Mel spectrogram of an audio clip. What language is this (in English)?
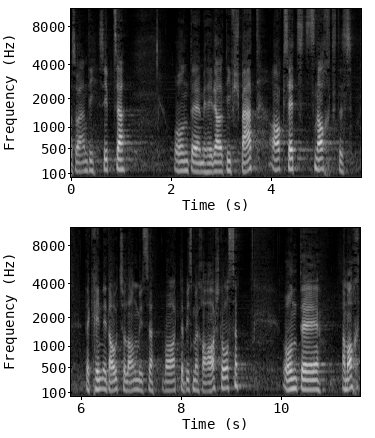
Swiss German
